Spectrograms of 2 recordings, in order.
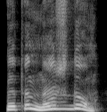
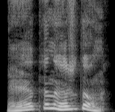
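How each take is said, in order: First: High-pitched mild yell; acted young woman's cry; shouted claim. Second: Firm retort with НАШ lifted high, not shouted; emphatic counterclaim. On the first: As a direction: call it out on the run, high and raised. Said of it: "закричала молодая на бегу". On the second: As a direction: stress on НАШ, pitched up high. Older woman firmly counters the claim. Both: A narrator's reading.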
